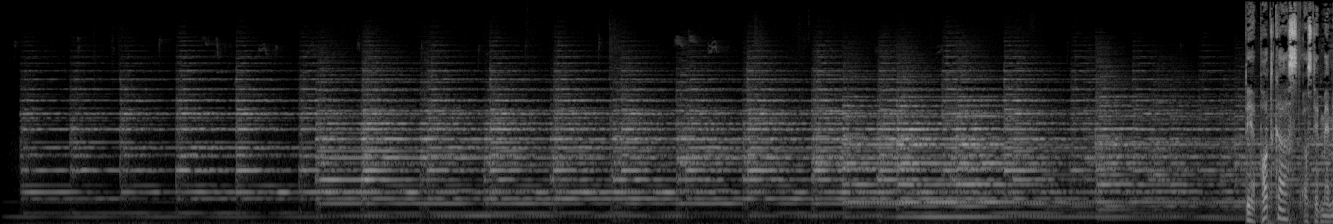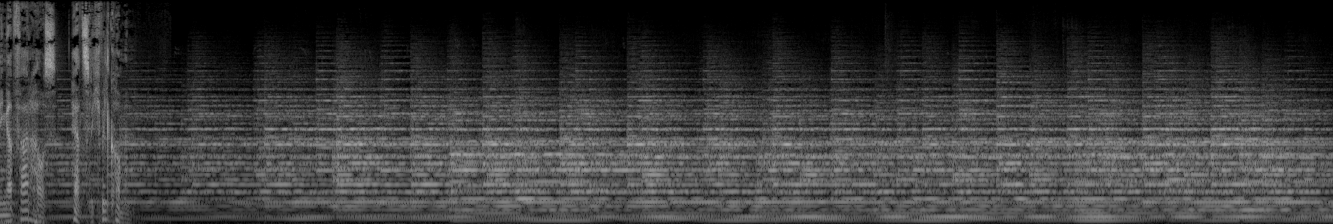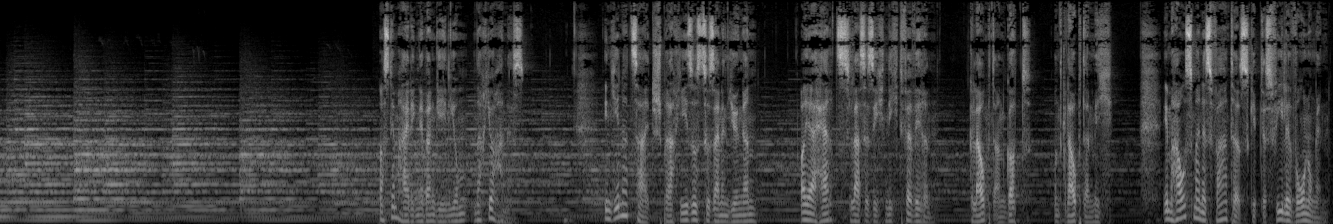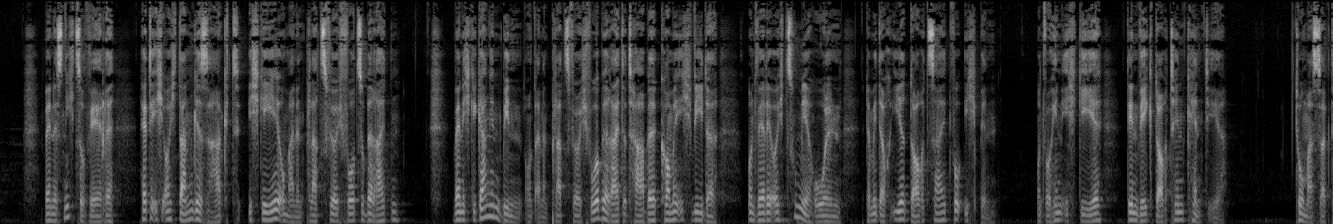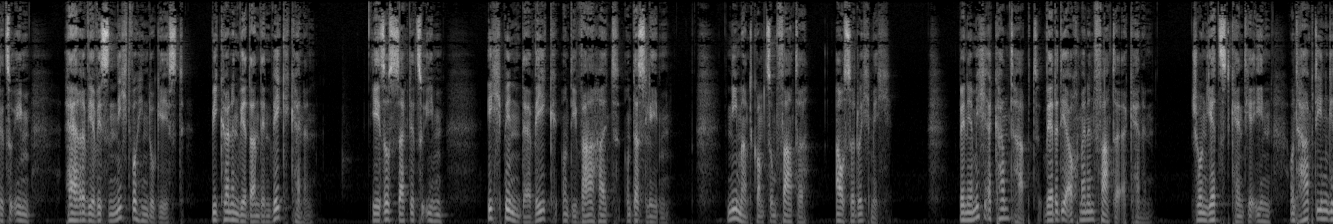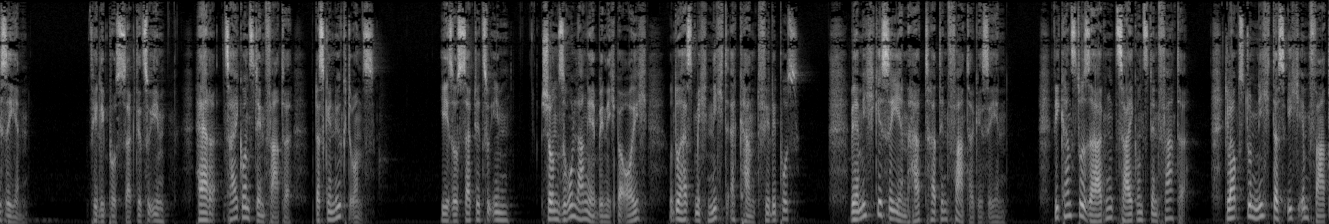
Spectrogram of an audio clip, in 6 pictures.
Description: „Wort zum Sonntag“ aus dem Memminger Pfarrhaus – Jesus ist die Entscheidungskategorie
